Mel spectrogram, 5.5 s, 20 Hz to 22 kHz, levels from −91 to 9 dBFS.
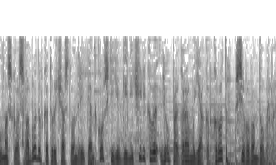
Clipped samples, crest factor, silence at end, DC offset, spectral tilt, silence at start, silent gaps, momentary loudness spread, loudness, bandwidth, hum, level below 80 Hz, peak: under 0.1%; 14 dB; 0 s; under 0.1%; -6 dB/octave; 0 s; none; 4 LU; -16 LUFS; 8.8 kHz; none; -32 dBFS; -2 dBFS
